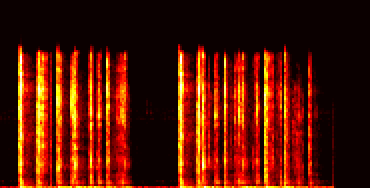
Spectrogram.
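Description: Rapid keyboard typing clicks, a sound effect for on-screen text being typed out, in two quick runs with a brief pause about a second in.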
